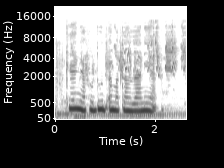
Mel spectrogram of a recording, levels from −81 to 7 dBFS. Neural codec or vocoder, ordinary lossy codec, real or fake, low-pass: none; none; real; 14.4 kHz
